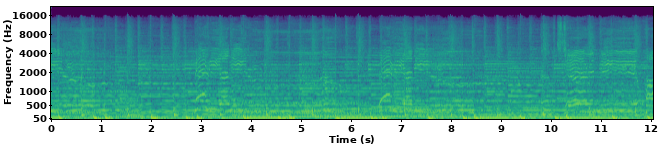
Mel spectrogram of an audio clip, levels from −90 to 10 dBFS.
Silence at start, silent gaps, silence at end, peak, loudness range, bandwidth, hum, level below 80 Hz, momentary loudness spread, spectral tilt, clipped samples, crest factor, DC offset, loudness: 0 s; none; 0 s; 0 dBFS; 1 LU; 15.5 kHz; none; -14 dBFS; 3 LU; -5 dB/octave; under 0.1%; 10 dB; under 0.1%; -12 LUFS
